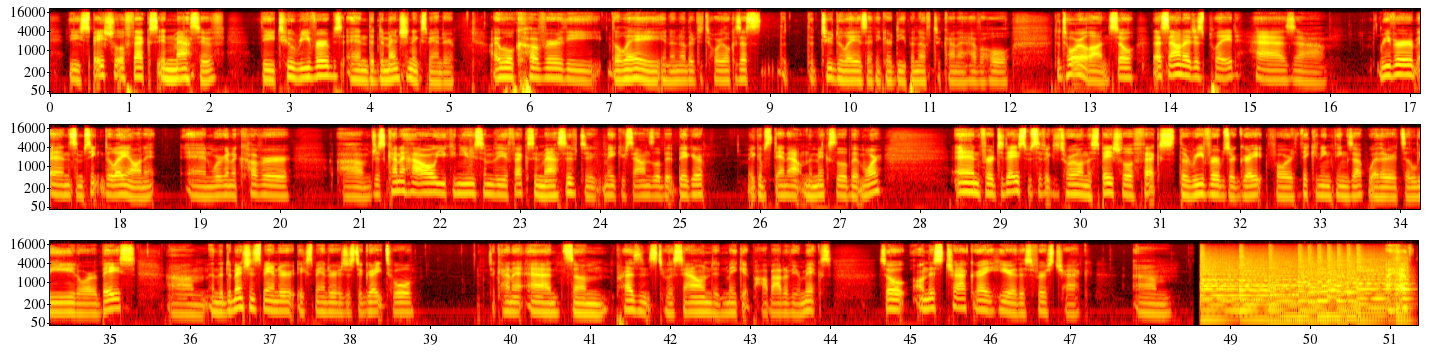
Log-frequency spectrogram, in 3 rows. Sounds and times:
Speech: 0.2s - 12.0s, 12.6s - 27.6s, 28.4s - 38.9s, 39.7s - 48.4s, 51.0s - 51.3s.

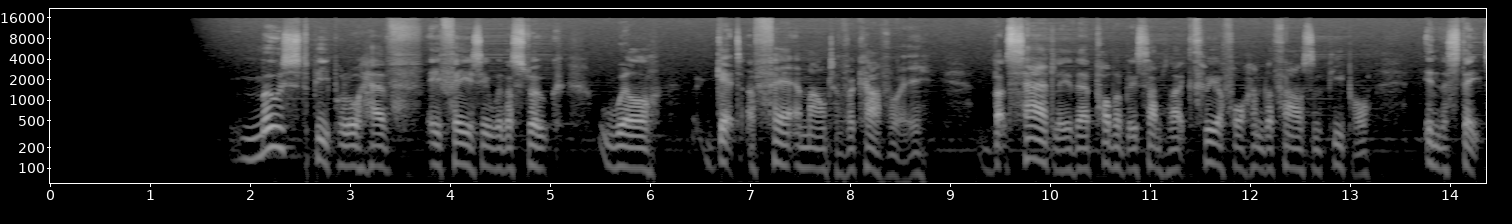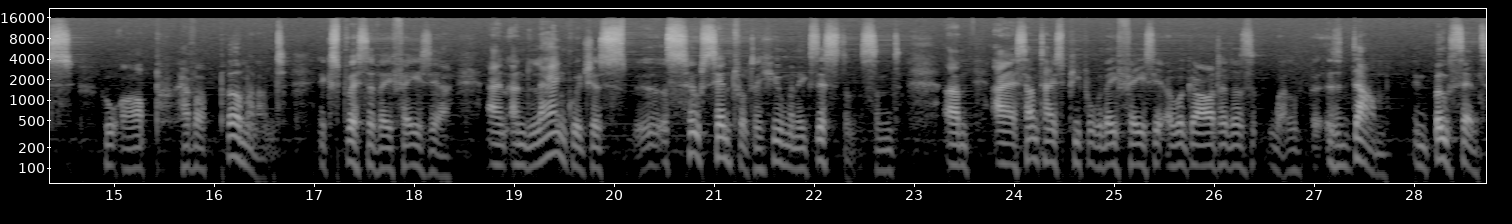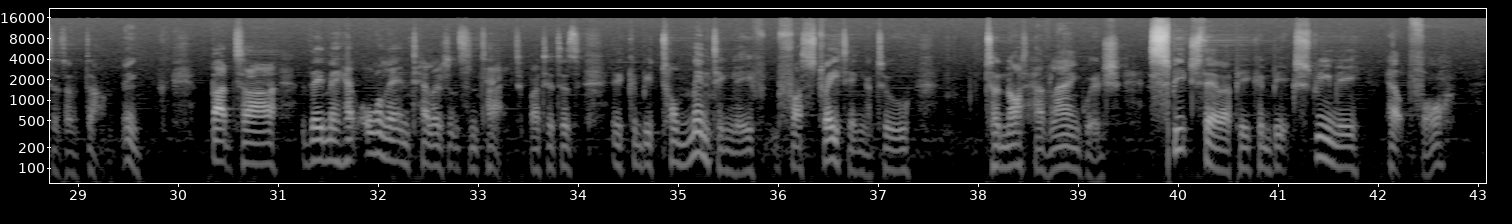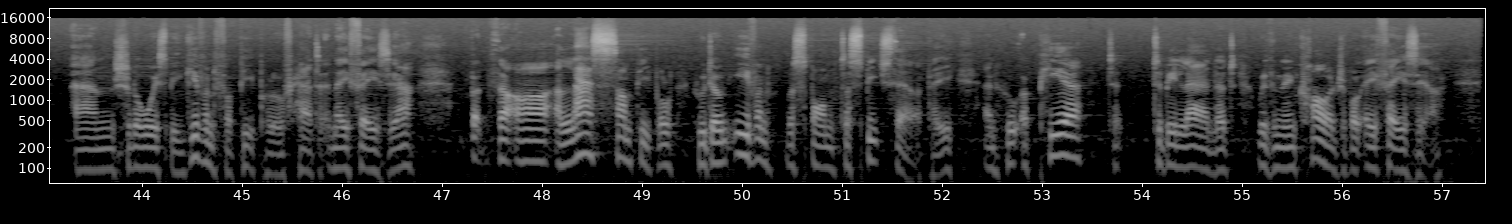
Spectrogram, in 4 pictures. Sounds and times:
Speech: 1.9s - 29.8s, 30.4s - 37.5s, 38.1s - 57.1s.

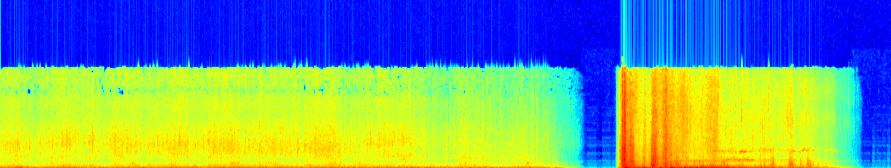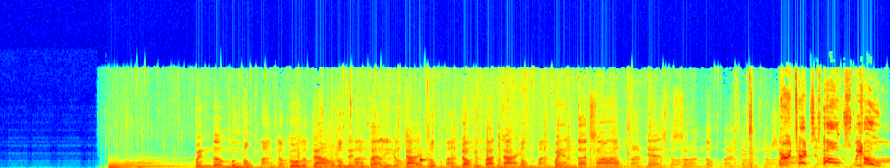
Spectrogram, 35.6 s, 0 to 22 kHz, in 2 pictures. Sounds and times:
Eruption: 0.0s - 11.7s, 12.4s - 17.3s, 19.8s - 35.6s.

